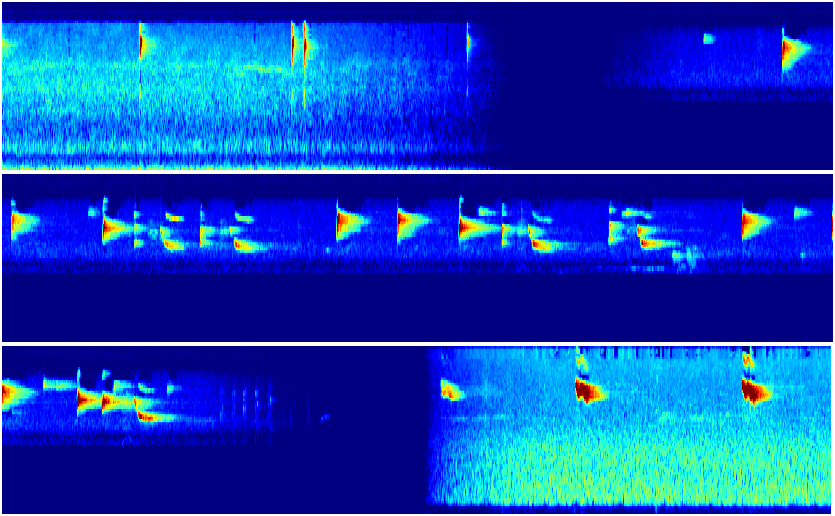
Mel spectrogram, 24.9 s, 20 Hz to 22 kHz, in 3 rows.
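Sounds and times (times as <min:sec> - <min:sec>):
bird giving sharp call notes: 0:21.4 - 0:24.9.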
